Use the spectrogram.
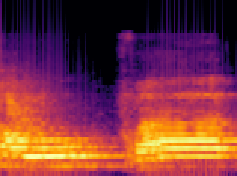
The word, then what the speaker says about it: خوف: اب اس کو خا واو ضبط خو فا دو زیر فن خوف.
